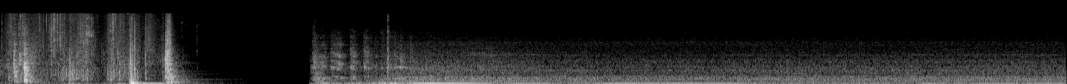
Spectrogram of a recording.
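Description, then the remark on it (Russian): Rustling and sharp thuds of someone climbing into a car, ending in a solid door slam, then a brief hush before a car engine starts and settles into a steady low idle. “Фуф, Садимся в машину.”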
